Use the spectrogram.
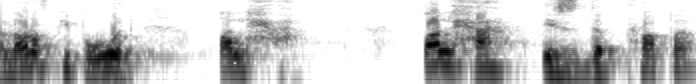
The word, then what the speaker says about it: Talha: Talha is the proper pronunciation.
